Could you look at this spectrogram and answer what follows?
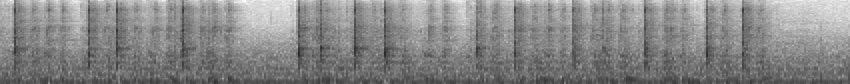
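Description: Typing on a Smith Corona Skyriter portable typewriter, with crisp key strikes landing in quick bursts and short pauses between them, close and clear with no talk.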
